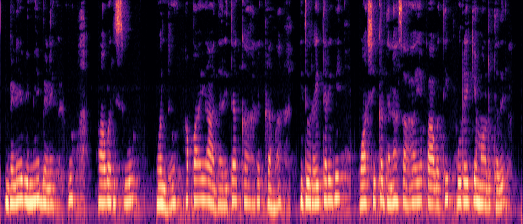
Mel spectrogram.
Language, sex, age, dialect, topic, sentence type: Kannada, male, 46-50, Mysore Kannada, agriculture, statement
